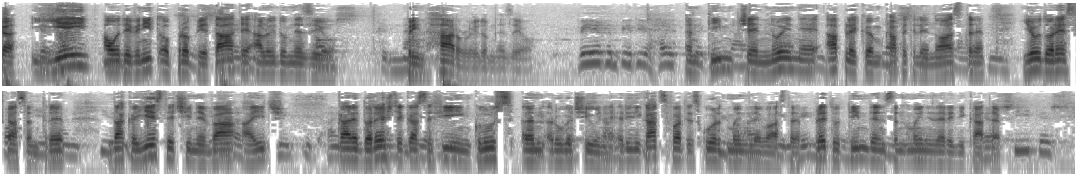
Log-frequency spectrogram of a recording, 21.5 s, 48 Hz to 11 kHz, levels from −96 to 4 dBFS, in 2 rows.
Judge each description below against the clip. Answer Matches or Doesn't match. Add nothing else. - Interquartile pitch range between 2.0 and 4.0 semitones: Matches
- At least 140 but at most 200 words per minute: Doesn't match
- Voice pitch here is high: Doesn't match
